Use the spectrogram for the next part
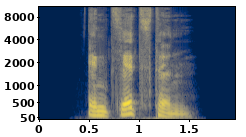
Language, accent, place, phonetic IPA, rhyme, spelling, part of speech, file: German, Germany, Berlin, [ɛntˈzɛt͡stn̩], -ɛt͡stn̩, entsetzten, adjective / verb, De-entsetzten.ogg
- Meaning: inflection of entsetzen: 1. first/third-person plural preterite 2. first/third-person plural subjunctive II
